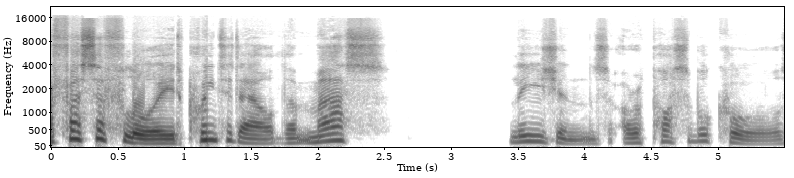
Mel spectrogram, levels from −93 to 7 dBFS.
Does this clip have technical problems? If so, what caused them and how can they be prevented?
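Yes. Microphone overload: harsh crackling at 0.14–0.2, 0.61–0.77 and 1.13–1.17 s, peaks about 2–6 dB over the converter limit, likely from too-high input volume flattening the peaks; unlike plain loudness, the tops themselves distort. Set the input volume lower so peaks stay below full scale.

Microphone volume stepped down: sudden drops of about 2 dB at 0.16 s and about 6 dB at 1.17 s, likely the call software cutting input gain after the distorted peaks; the background drops too, so it isn't the talker moving away. Disable automatic microphone gain adjustment, or start with a safe input level so it never triggers.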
